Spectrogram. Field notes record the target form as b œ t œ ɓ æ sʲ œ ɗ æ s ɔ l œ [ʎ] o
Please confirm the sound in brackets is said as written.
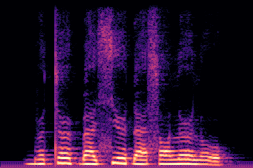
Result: no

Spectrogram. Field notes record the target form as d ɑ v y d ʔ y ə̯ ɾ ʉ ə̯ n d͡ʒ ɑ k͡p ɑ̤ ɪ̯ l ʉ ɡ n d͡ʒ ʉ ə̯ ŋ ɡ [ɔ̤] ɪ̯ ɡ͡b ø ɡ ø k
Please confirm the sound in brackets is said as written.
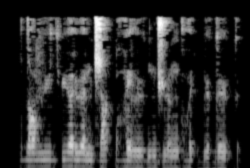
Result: yes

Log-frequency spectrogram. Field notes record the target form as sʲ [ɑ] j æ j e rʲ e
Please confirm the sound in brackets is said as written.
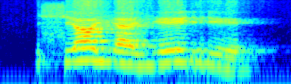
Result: yes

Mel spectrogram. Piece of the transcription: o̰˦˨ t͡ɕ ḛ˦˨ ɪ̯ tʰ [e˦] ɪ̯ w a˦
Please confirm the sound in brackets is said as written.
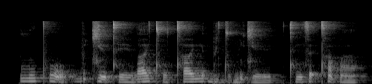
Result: no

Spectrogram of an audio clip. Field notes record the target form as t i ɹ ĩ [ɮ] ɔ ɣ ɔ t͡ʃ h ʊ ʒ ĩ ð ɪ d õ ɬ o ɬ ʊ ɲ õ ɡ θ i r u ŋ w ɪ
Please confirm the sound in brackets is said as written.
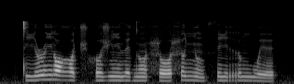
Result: no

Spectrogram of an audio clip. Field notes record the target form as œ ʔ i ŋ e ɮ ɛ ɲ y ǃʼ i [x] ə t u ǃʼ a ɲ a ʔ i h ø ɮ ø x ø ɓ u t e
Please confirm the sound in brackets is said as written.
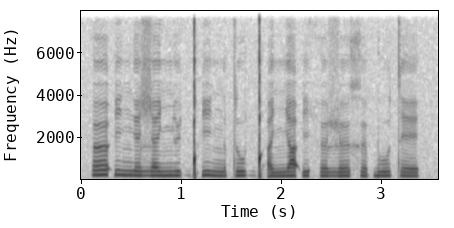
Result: no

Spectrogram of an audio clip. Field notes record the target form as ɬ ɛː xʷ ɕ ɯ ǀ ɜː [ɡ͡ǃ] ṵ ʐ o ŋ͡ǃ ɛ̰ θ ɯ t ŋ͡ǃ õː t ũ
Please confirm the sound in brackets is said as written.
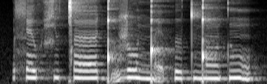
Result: yes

